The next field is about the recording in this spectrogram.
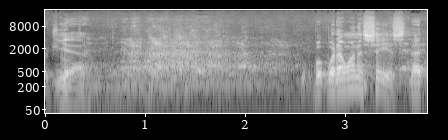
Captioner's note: audience laughing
